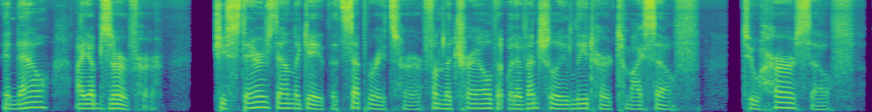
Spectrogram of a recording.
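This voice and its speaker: A man voicing a mysterious otherworldly observer in a slow, solemn prologue narration. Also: mid-range voice, no room sound, close to an everyday voice.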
